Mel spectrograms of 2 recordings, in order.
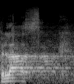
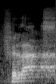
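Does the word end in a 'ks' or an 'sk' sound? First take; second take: sk; ks. First: The word ends with an 'sk' sound. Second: The word ends with a 'ks' sound. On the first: The speaker calls it right. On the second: The speaker calls it wrong.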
